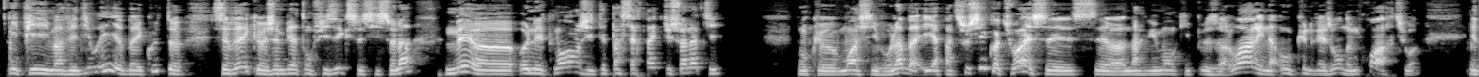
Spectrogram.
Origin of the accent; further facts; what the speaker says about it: Belgium; je suis belge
